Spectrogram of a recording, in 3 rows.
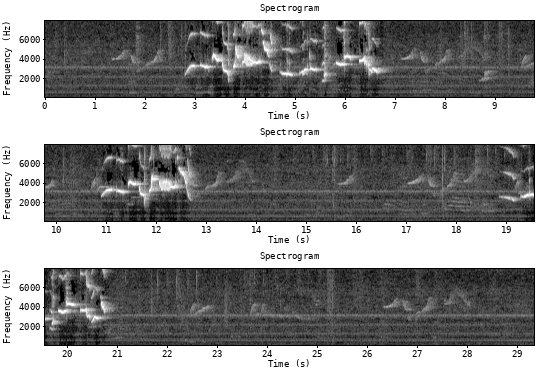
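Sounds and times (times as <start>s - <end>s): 
faint electrical hum: 0.0s - 29.3s
Oriental magpie-robin whistled song: 2.8s - 7.4s, 10.7s - 13.7s, 18.8s - 21.0s.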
